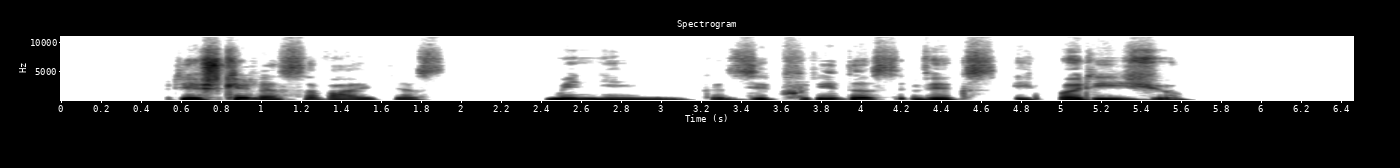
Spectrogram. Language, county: Lithuanian, Vilnius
